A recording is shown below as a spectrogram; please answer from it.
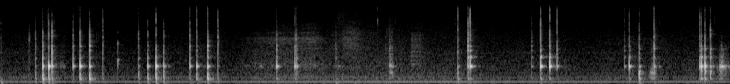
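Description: Long acrylic nails tap close-up on a small, closed, hollow hard-shell case with a gold glitter coating, possibly a glasses case. They make quick, dry, clicky taps in irregular bursts and short rolls, with a hollow tone around 850 Hz. A steady low hum runs underneath.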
